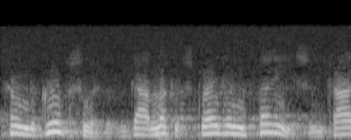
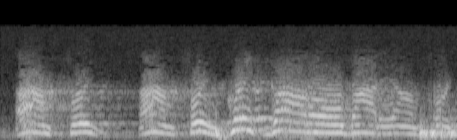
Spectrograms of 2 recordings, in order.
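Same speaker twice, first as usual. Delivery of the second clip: raised, ringing preacher's proclamation; Baptist preacher; 3 semitones higher, 3 dB louder than usual. Acted. Speaker quoting a great preacher on freedom, preacher's exultant cry. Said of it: "words of that must be the greatest Baptist preacher".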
